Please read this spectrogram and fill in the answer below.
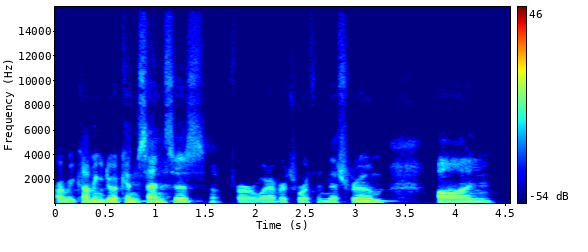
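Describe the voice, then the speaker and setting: Male meeting chair, fairly low pitch, flat moderating delivery. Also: normal speed. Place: standards meeting room.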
